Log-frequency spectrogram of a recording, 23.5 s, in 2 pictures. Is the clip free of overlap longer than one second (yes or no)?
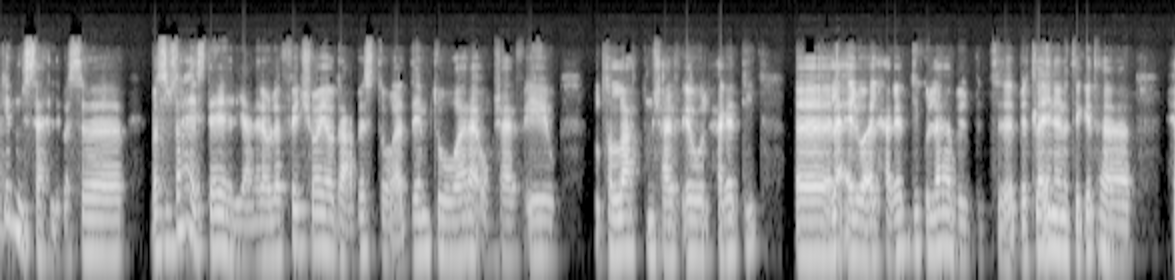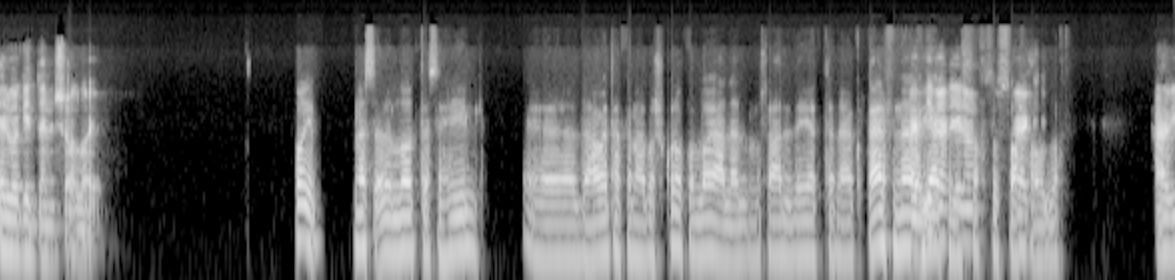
no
